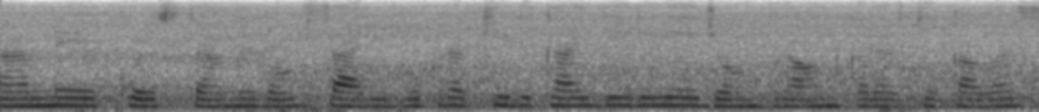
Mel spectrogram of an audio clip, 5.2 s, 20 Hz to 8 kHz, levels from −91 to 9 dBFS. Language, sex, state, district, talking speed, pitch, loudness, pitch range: Hindi, female, Bihar, Vaishali, 185 wpm, 190 Hz, -14 LUFS, 180-200 Hz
